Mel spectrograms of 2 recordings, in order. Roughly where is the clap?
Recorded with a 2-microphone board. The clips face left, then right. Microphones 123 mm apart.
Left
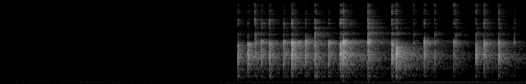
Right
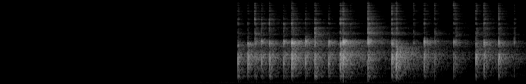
Right.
